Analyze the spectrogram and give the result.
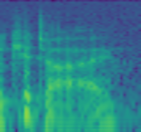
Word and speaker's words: Kitai: Ron Kitai, rhymes with bonsai, is the only Chagrin Falls humanist who remembers who Piano Legs Hickman ist.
